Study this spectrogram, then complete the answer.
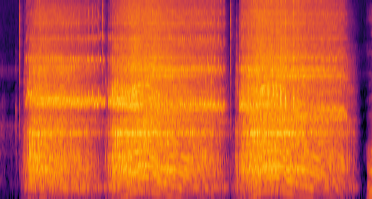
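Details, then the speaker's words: Charity-shop blender run at speeds and pulse: three harsh bursts screaming up then winding down, rough and rattly with vibration and hot motor smell; top bearing suspected gone, possibly liquid past the seal; scrapped. "that's a cacophony of horrible motor sounds. I'm pretty sure the top bearing's gone. It may have got liquid down past the seal and it vibrates and it sounds terrible."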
